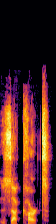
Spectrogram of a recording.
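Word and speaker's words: זָכַרְתְּ: The only difference is that the ending is a tav with a silent shawah. So we have zakart. Zakart. Actually, we have 2 silent shawahs next to each other.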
